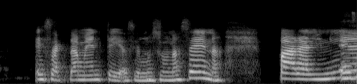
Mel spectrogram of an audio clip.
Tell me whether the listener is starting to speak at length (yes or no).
yes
